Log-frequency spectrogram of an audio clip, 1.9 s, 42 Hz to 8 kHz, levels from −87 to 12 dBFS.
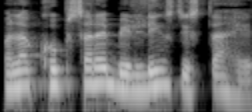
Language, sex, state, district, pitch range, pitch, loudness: Marathi, male, Maharashtra, Nagpur, 120-150 Hz, 140 Hz, -15 LUFS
